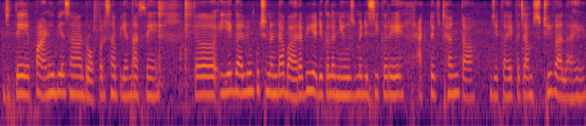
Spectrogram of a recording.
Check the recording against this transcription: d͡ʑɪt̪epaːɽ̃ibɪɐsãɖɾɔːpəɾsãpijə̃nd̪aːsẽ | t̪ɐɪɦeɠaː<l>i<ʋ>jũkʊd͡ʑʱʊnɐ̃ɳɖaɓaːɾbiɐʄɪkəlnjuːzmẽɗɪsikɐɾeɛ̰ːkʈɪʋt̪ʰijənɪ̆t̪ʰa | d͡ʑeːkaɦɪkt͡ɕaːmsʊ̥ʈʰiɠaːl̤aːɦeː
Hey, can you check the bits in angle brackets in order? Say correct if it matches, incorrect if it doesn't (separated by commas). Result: correct, incorrect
